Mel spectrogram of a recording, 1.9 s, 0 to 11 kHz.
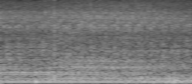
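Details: Petrol car idling after cylinder head gasket repair: quick light ticking from the top end, hydraulic lifter tapping; an additive and about 200–350 km brought no change; several clogged lifters were found and cleaning cured it.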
